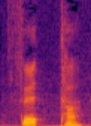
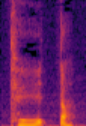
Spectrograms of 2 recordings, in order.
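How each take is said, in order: First: The word begins with a th sound. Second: The word begins with a plain t sound. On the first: This follows the Erasmian pronunciation most scholars use today. "이 됐다를 쓰로 발음하죠. 쓰, 세타 이렇게 발음하죠" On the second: This follows the original ancient Greek pronunciation. "트라고 발음되니 됐다"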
